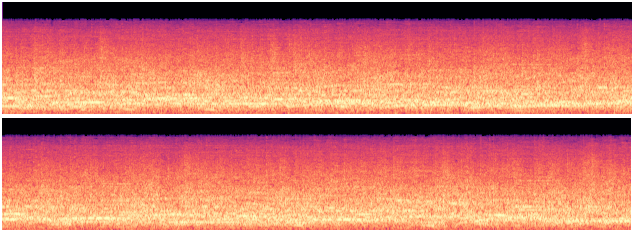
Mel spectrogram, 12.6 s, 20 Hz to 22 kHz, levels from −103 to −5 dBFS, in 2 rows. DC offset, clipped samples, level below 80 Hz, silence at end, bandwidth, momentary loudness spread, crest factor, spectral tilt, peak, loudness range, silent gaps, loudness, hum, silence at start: under 0.1%; 3%; -36 dBFS; 0 s; 12 kHz; 1 LU; 6 dB; -4 dB/octave; 0 dBFS; 0 LU; none; -6 LUFS; none; 0 s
